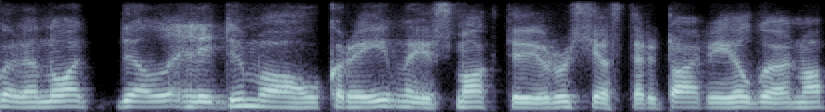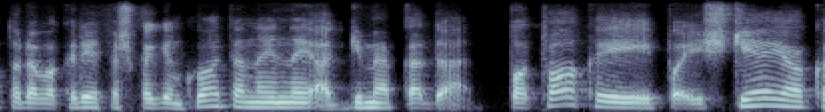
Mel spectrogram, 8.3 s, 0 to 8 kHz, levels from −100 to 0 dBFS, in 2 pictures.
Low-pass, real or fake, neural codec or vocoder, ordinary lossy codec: 7.2 kHz; fake; codec, 16 kHz, 1 kbps, X-Codec, WavLM features, trained on Multilingual LibriSpeech; Opus, 24 kbps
